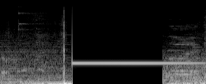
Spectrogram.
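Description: A single steady, pure electronic beep, about a second and a half long, starting with a click. For most of its length all other sound is cut out, like an edited-in bleep.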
